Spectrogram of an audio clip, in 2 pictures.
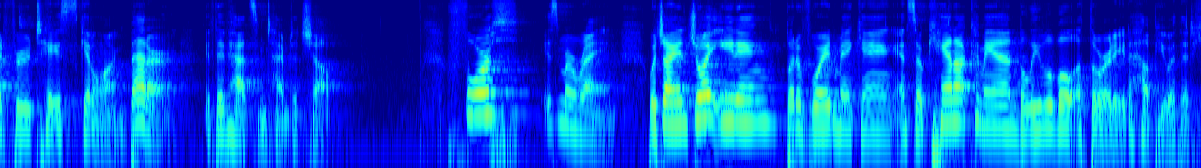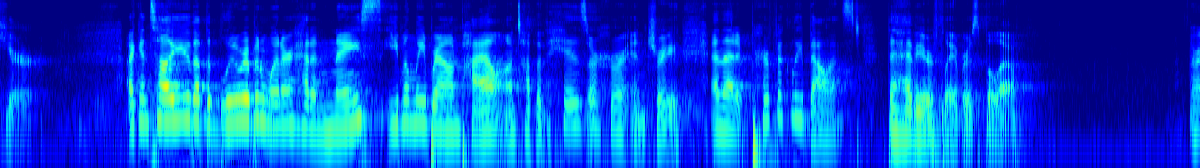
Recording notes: They’re on the road with readings accompanied by, yes, whiskey and pie. We caught their Town Hall Seattle show at Washington Hall on November 15.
